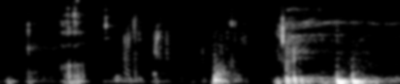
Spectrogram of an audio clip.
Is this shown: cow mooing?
no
